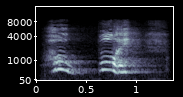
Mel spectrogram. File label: "oh boy", boy; ooh ahh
